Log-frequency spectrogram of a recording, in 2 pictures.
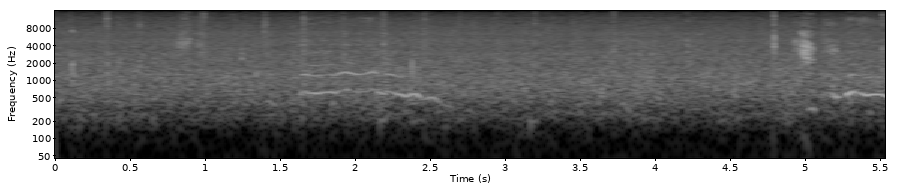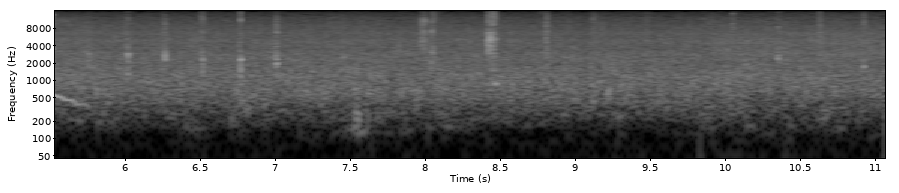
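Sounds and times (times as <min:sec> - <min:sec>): stream water rushing: 0:00.0 - 0:11.0.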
